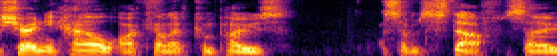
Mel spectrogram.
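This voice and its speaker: With a British accent and a bright, sharp tone, a man speaks at a fairly slow pace. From Britain. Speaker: composer. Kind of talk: tutorial. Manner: muffled, slurry; casual, hesitant.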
